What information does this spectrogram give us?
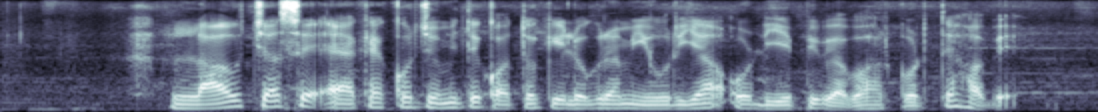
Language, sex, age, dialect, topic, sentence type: Bengali, male, 25-30, Western, agriculture, question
